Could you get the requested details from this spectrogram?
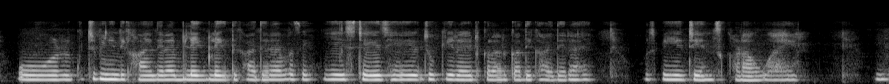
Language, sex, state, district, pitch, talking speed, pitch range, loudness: Hindi, female, Rajasthan, Nagaur, 215 Hz, 215 wpm, 210-225 Hz, -16 LUFS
